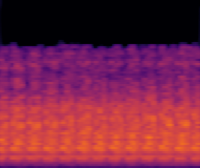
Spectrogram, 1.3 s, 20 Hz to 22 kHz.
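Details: VW Beetle/Golf/Jetta 2.0, bought used, idling after fuel pump replacement: thin raspy choppy idle, one cylinder dropping out intermittently; misfire, owner suspects original plug wires, not confirmed.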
